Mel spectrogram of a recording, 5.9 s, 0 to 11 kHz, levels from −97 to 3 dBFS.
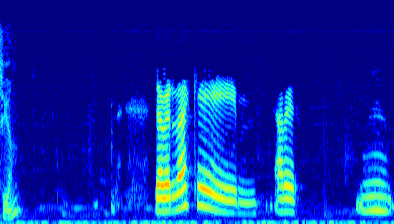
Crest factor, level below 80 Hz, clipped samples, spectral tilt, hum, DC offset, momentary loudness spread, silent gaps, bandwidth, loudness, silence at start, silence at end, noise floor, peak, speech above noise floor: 20 dB; -76 dBFS; under 0.1%; -6.5 dB/octave; none; under 0.1%; 21 LU; none; 7.2 kHz; -32 LUFS; 0 s; 0.05 s; -65 dBFS; -16 dBFS; 32 dB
